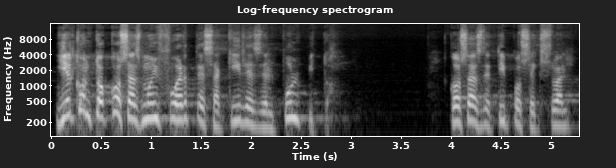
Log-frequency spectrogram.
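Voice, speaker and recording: A man's voice: high voice, animated, measured pace, darkish tone, long reverb tail. A male pastor, preaching a sermon with emphatic storytelling.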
